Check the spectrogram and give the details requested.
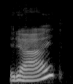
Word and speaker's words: write: The last one here, we have right. And again, we have the W here. We can't pronounce it. So this is silent.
